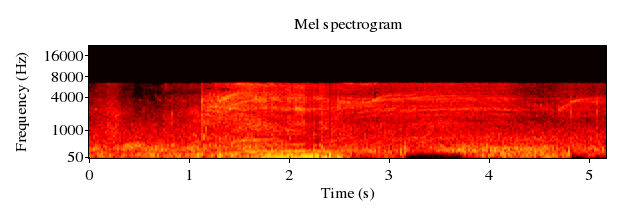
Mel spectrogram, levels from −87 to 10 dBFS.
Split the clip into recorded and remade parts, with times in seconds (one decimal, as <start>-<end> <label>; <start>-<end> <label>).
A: 0.0-2.0 recorded; 2.0-2.5 remade; 2.5-5.2 recorded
